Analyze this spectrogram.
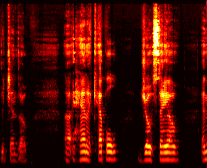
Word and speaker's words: DeCenzo: Rob Garrison, Brett Ernst, Aiden Minnick, Gianni DiCenzo, Decenzo, I believe it's pronounced DiCenzo.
